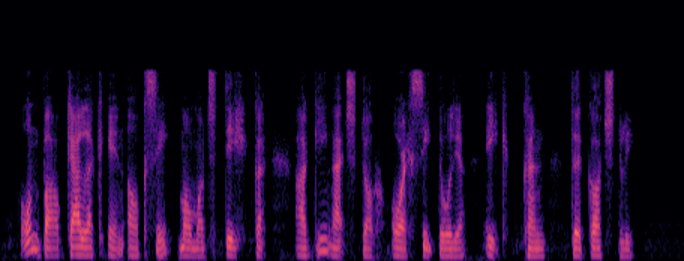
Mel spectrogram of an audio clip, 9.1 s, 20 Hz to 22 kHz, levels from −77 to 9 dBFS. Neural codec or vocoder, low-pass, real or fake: codec, 16 kHz in and 24 kHz out, 0.4 kbps, LongCat-Audio-Codec, fine tuned four codebook decoder; 7.2 kHz; fake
